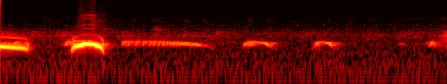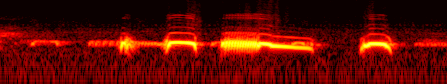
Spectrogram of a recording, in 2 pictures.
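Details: Decoy spotted dove with a 'giọng thổ sấm' voice used to lure wild doves, giving a sequence of low hollow coos, some short and clipped, one drawn-out and falling, with quieter soft notes between.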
